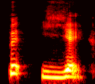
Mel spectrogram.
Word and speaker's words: pied: So pronunciation of foot is pied, à pied.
